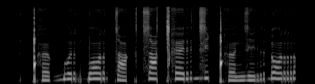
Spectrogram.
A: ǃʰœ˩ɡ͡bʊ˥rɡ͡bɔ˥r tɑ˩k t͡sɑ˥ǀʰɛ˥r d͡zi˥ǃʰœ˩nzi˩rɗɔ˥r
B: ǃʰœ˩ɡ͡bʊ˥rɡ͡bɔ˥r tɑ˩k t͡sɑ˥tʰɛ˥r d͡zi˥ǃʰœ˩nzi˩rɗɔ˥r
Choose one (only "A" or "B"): A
